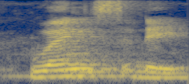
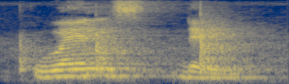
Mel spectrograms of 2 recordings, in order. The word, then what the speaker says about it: Wednesday: the real pronunciation is wednesday the day remains silent here wednesday wednesday thus which here to the the underlying letter d remains silent thus let us come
